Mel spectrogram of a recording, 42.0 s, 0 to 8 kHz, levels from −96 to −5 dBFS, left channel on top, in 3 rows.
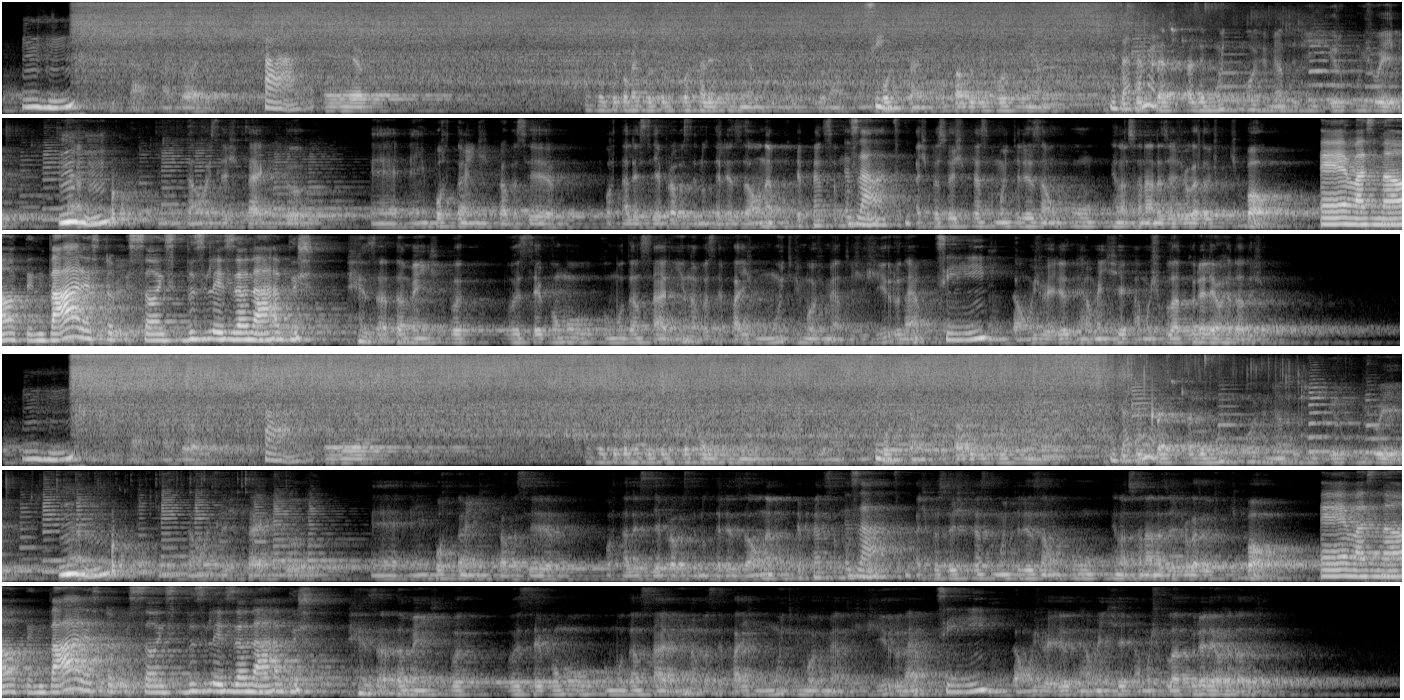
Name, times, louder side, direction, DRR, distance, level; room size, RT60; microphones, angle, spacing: voice 1, 0.2-0.7 2.6-3.1 8.6-9.0 11.1-11.6 14.6-15.1 22.4-22.8 27.2-31.1 37.4-37.9, left 4 dB, 35° left, 10 dB, 0.3 m, -25 dB
sound 1, 0.7-13.2 14.0-14.1 14.3-14.7 15.0-15.6 16.1-16.2 16.4-16.5, right 7 dB, 40° right, 1.2 m, -31 dB
voice 2, 1.1-2.1 3.2-3.6 5.8-9.3 9.5-10.7 11.2-14.1 14.6-14.8 15.6-17.0 17.7-19.6 20.0-21.7 22.1-22.7 23.1-26.7 27.8-27.9 28.8-29.3 30.7-31.0 31.5-32.6 33.0-37.2 37.8-40.6, left 1 dB, 85° left, 6 dB, 1.3 m, -35 dB
Wind instrument woodwind instrument, 8.7-17.3, right 2 dB, 70° right, 1.1 m, -42 dB
28.0 x 11.5 x 3.2 m, 2.7 s
head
